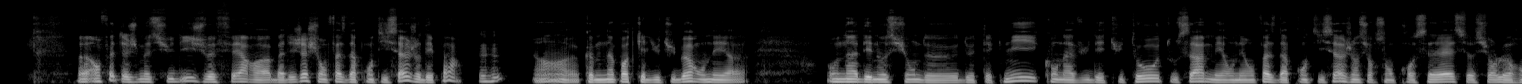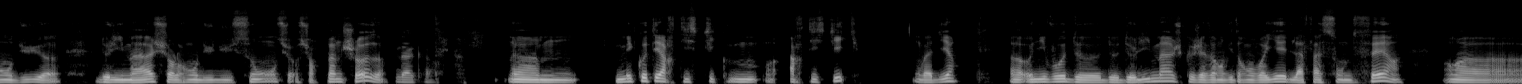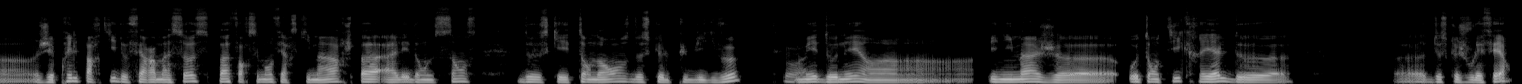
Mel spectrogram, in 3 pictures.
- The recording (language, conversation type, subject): French, podcast, Comment gères-tu les critiques quand tu montres ton travail ?
- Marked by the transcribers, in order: other background noise; drawn out: "Heu"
